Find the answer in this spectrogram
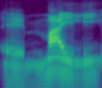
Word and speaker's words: Milley: Bakhmut, sino que incluso Mark Milley, o Milley lo llaman según según la pronunciación británica o estadounidense del inglés, bueno, el máximo general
